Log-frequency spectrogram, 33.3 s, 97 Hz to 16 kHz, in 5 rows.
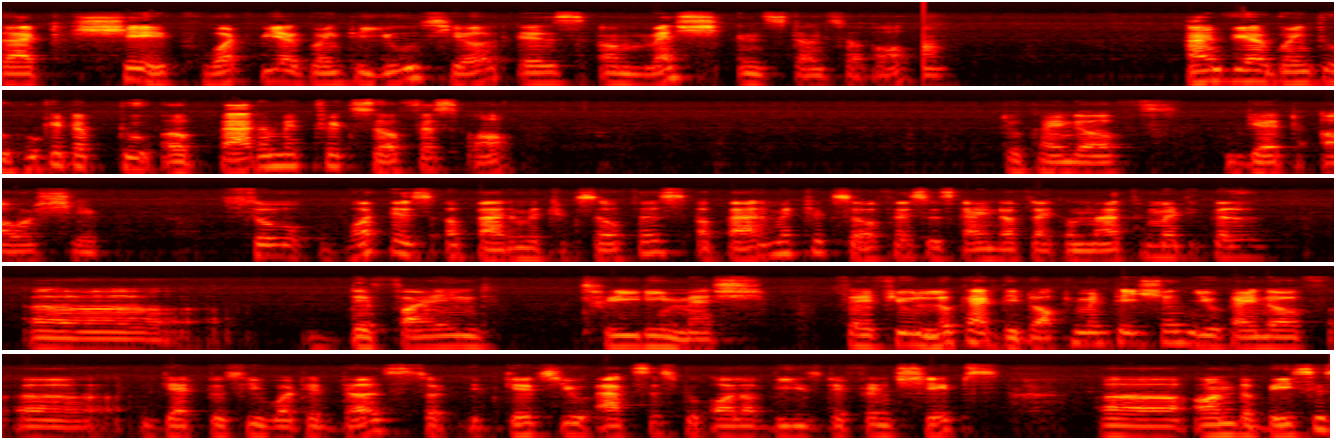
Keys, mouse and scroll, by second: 0.8 scroll, 1.8 right click, 3.1 click, 8.2-10.1 typing, 11.2 click, 12.5 click, 16.7-17.5 scroll, 18.0 scroll, 23.3 click, 32.7 click.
